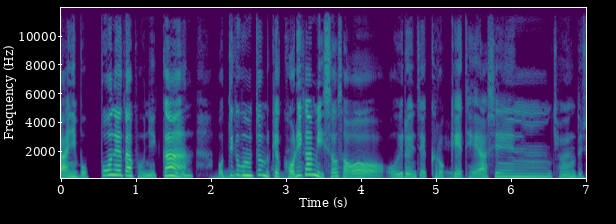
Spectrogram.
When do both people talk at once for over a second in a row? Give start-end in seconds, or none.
2.0-3.9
